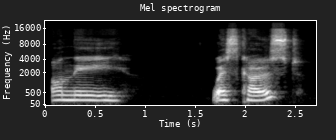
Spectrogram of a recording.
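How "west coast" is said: normal talking voice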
